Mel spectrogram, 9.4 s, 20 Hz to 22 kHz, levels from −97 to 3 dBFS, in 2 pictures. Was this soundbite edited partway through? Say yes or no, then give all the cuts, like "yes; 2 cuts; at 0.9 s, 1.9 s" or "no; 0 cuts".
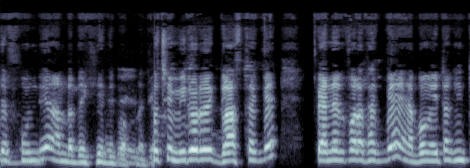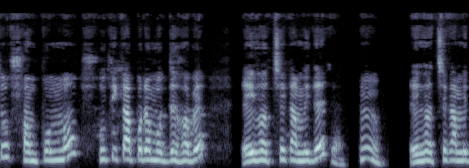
yes; 1 cut; at 1.5 s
